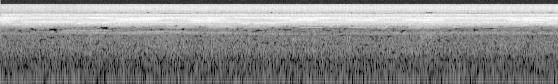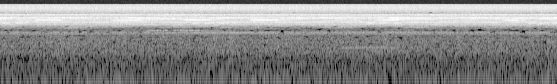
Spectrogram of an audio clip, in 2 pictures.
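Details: Midnight rainforest insects near Corcovado National Park, Osa Peninsula, Costa Rica, pulsing and ratcheting in a dense chorus; several high trills overlap in a continuous, even shimmer with faint pulsed streaks in the upper layer.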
